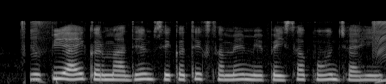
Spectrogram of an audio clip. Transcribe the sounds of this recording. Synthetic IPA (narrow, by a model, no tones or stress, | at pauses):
juːpiaːikɐɾmaːd̪ʱjəmsekɐt̪ʰɪksɐməjmẽpɛɪsapɐɦʊ̃t͡ʃd͡ʒaːɦiː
